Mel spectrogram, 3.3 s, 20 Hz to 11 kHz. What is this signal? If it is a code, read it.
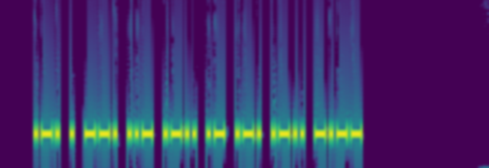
Morse code, heard as a keyed tone, about 52 wpm, 700 Hz. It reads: REGULARLY
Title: Sentences from Top 1400 Words - New Word Drill - 50wpm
